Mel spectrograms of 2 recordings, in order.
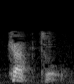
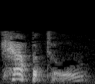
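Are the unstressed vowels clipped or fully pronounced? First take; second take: clipped; full. First: The unstressed vowels are clipped and hurried. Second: All the vowels are pronounced fully. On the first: "as though it were" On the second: "People pronounce the word"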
